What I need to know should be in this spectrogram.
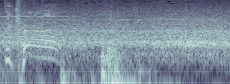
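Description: A body slams onto a wrestling ring mat with a heavy thud.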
